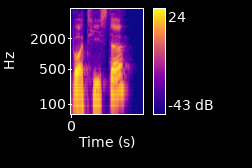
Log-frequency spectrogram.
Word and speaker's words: Bautista: And it stars Dave Bautista.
